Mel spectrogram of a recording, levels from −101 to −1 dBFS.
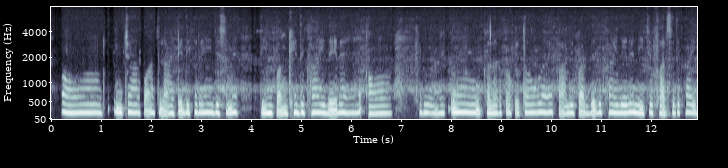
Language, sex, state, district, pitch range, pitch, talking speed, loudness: Hindi, female, Jharkhand, Jamtara, 195-215 Hz, 205 Hz, 150 wpm, -14 LUFS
